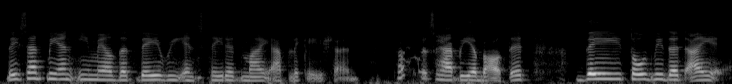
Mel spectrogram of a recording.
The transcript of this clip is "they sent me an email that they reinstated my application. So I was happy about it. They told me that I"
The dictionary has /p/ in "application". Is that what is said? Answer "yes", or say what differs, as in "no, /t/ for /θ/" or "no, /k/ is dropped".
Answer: yes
